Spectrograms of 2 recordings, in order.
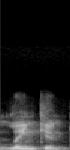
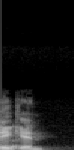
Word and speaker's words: Leakin: It's spelled L E A K I N, but everyone who lives there calls it Leaking Park, and that's where like, like you're likely. To, yeah, exactly. Leaking.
